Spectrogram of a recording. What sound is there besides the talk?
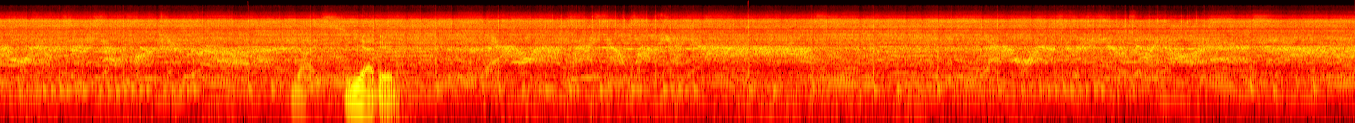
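screamed vocals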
